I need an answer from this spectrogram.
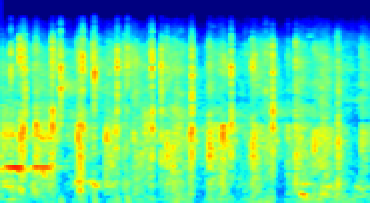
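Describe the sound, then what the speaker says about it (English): Brief applause from the audience at a cultural symposium in Weimar, with dense clapping that rises and dips over a few seconds and voices mixed in. "let's give a round of applause for that."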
